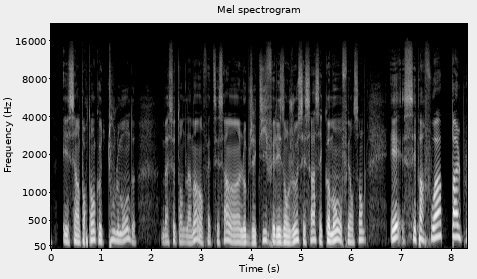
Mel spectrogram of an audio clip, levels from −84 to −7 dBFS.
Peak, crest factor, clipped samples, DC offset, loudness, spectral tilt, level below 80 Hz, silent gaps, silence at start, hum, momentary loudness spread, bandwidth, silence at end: -2 dBFS; 20 dB; under 0.1%; under 0.1%; -21 LUFS; -6.5 dB/octave; -54 dBFS; none; 0.25 s; none; 11 LU; 15 kHz; 0 s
